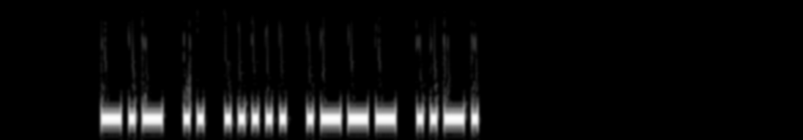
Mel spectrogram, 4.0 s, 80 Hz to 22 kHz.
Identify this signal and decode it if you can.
Morse code, heard as a keyed tone, about 34 wpm, 700 Hz. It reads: KI5JF
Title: USA Call Signs - 5 Characters - Repeated 3x - 35wpm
